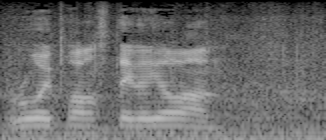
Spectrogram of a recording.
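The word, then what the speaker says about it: Ponce de León: He said, a buddy I went to school with in Houston, Texas, his name was Roy Ponce de Leon. So don't tell me I mispronounced that.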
